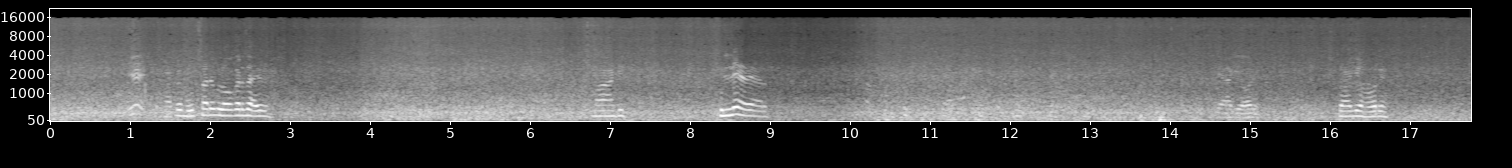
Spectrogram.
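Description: Young people call out and talk loudly outdoors.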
